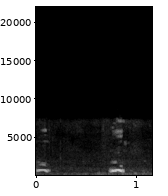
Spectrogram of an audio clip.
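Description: A dog gives two short, close barks or yips, the second stronger, with near silence between them.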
